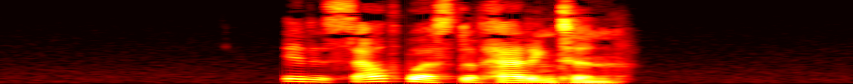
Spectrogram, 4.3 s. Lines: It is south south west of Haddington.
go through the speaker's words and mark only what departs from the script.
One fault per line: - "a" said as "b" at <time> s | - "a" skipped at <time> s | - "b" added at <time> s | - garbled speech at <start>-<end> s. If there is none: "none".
- "south" skipped at 2.0 s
